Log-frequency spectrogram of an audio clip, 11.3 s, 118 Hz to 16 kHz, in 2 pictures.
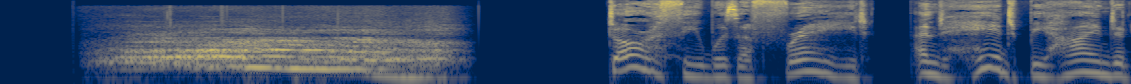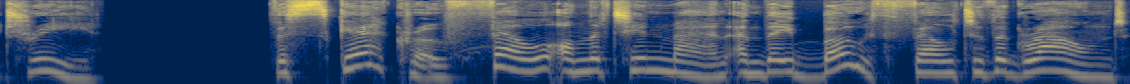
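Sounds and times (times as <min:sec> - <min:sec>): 
fierce lion roaring: 0:00.4 - 0:02.4
speech: 0:03.1 - 0:06.2, 0:07.0 - 0:11.2.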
